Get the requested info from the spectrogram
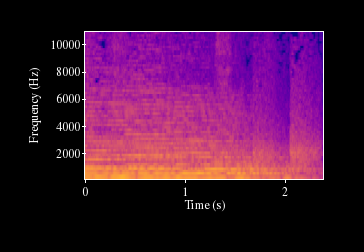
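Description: Siren sound effect used as a break in a DJ remix: one long held siren tone, with no beat under it, that sags slightly in pitch and fades out near the end.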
